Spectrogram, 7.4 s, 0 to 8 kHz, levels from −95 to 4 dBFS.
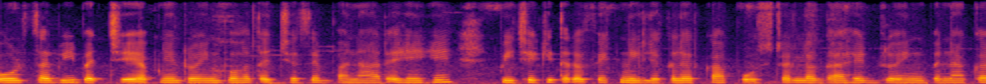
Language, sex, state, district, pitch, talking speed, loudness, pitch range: Hindi, female, Chhattisgarh, Raipur, 185 Hz, 185 wpm, -18 LUFS, 180-195 Hz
